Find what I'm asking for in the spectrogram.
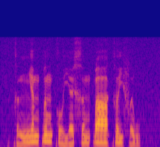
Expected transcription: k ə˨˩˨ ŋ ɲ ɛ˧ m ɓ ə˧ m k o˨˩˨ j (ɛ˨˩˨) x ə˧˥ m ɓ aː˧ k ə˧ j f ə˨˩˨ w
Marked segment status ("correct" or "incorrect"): correct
